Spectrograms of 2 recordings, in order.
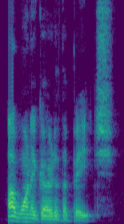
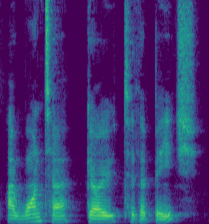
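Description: First: It is fastest, with sounds heavily reduced and merged. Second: It is quicker, with some sounds reduced and linked.

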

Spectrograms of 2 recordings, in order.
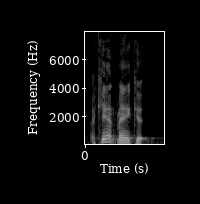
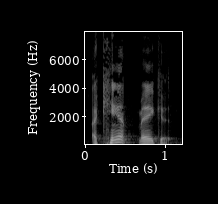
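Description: The two takes are said the same way.

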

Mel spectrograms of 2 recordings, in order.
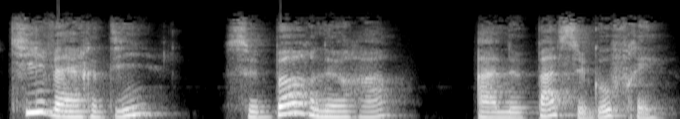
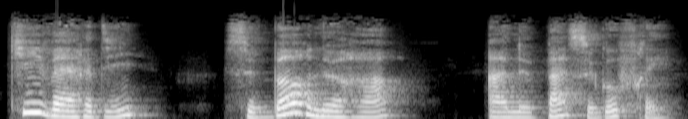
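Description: Both takes have the same delivery.

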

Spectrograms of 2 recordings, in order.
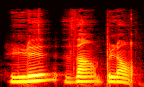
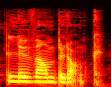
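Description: First: The final C of blanc is silent. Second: The final C of blanc is pronounced. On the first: The speaker calls it right. "do not pronounce the C at the end of blanc" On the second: The speaker calls it wrong. "not le vin blanc"

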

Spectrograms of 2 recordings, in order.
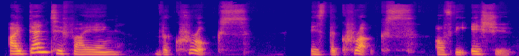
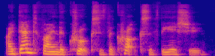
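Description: First: The sentence is spoken slowly. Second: The sentence is spoken at natural speed. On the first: "I'll read the sentence once slowly for you to grasp the words" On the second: "Once at a more natural pace"

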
